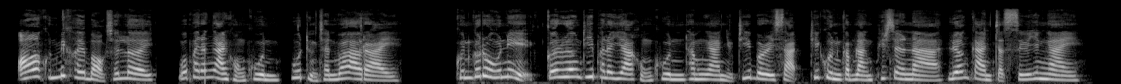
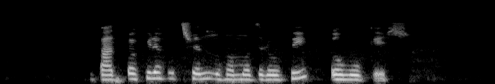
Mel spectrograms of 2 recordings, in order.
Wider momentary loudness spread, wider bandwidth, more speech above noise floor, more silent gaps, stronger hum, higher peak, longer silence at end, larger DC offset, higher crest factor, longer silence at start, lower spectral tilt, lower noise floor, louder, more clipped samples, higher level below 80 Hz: about the same, 6 LU vs 6 LU; first, 14 kHz vs 7.4 kHz; second, 53 dB vs 58 dB; neither; neither; about the same, -2 dBFS vs -2 dBFS; second, 0.45 s vs 1.1 s; neither; about the same, 16 dB vs 18 dB; second, 0.2 s vs 0.9 s; second, -4 dB/octave vs -6.5 dB/octave; second, -71 dBFS vs -75 dBFS; about the same, -19 LUFS vs -18 LUFS; neither; about the same, -58 dBFS vs -60 dBFS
